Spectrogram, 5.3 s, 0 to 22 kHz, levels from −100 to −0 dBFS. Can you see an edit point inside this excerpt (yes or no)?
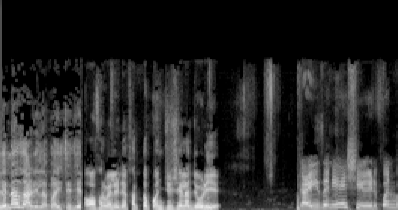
yes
